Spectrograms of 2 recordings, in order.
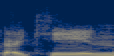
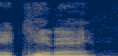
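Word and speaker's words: Westbrook-Ikhine: just see Nick Westbrook ikeen and that's the only one I could actually oh we've been saying it wrong Akin a oh I so don't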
